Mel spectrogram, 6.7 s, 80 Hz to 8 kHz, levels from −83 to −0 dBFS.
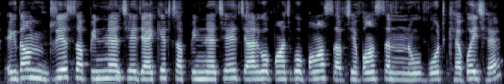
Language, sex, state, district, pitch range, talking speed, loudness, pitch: Maithili, female, Bihar, Madhepura, 200-225 Hz, 195 wpm, -17 LUFS, 210 Hz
